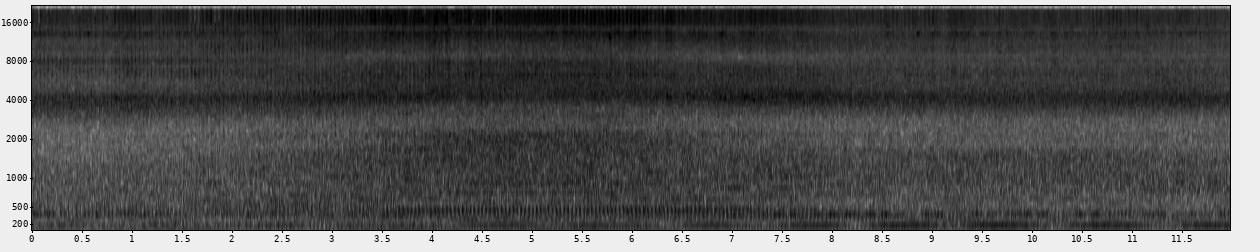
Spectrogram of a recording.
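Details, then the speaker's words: Craftsman LT3000/YTS3000 riding mower said to have a rod knock, owner suspected valve adjustment; after the repair the small single-cylinder engine holds a steady, even beat with no ticking or knocking, problem fixed; normal running. "[Music] I think it's more working pretty good seems like we got our problem fixed"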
